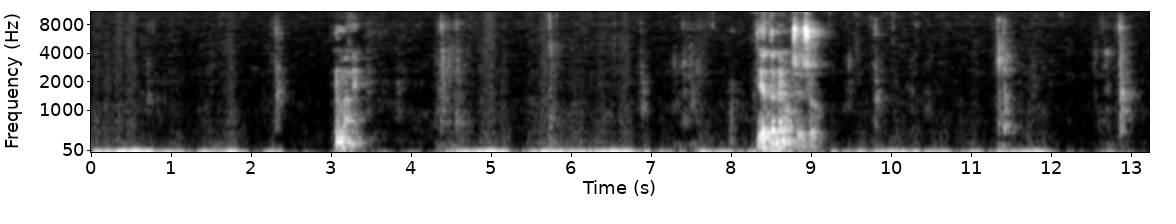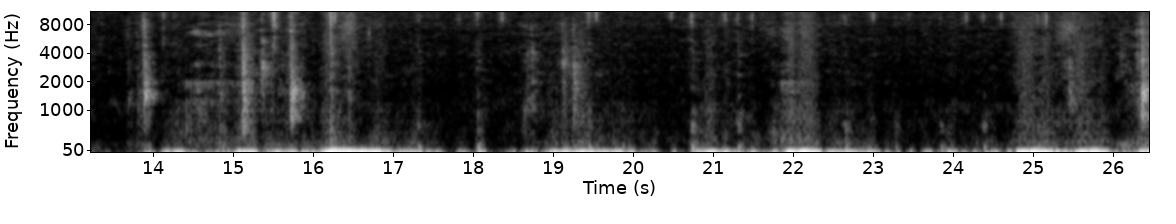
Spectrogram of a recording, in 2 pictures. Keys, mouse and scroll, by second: 4.3 a, 5.7-6.5 drag, 6.5 right click, 7.3 a, 7.8-10.0 middle drag, 10.0 right click, 11.4 \, 12.7 alt+q, 13.4-14.2 shift+middle drag, 14.2 right click, 14.8 Tab, 15.6 ctrl+middle click, 16.2-19.6 drag, 19.2 f, 25.7-26.4 middle drag.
